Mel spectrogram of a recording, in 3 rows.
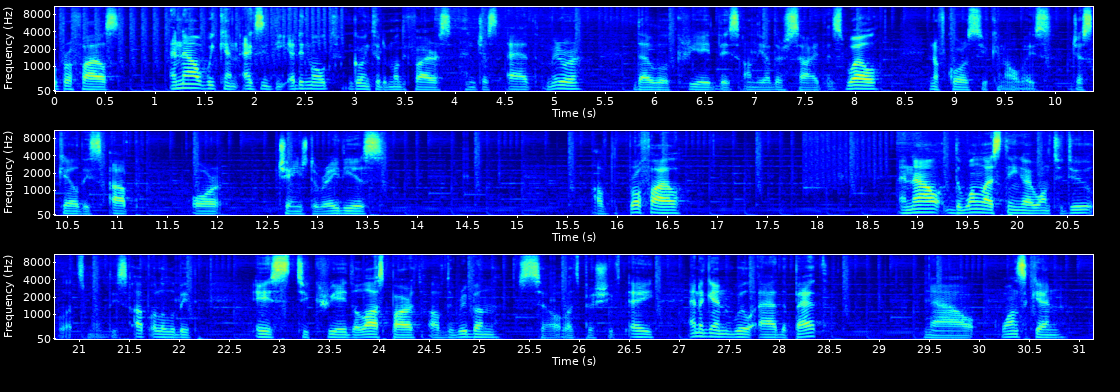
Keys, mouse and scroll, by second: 0.7 Tab, 1.7 Tab, 3.0 click, 3.5-5.8 drag, 5.8-8.8 middle drag, 8.8 s, 11.3 Tab, 11.6 a, 11.9 s, 13.1 alt+s, 16.4-17.9 middle drag, 17.9 Tab, 19.3-20.5 middle drag, 20.5 g, 21.8-25.8 middle drag, 25.8 shift+a, 29.1-30.3 middle drag, 30.3 Tab.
